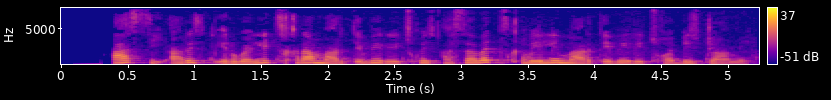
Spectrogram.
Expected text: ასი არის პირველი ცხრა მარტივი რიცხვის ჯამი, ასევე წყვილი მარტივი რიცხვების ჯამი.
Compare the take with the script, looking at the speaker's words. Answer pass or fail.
fail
